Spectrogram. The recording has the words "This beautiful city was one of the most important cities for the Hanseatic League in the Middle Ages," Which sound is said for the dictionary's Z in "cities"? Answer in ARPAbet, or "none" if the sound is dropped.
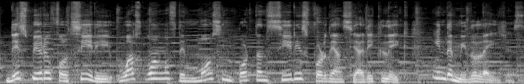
S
